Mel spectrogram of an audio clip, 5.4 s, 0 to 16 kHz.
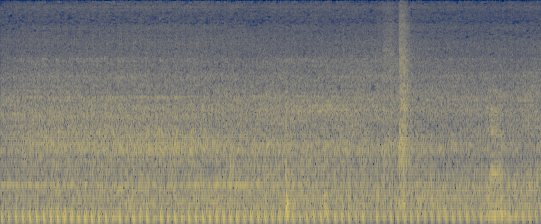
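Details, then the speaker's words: Honda PCX160, about five years old, 45,000 km, after engine overhaul: steady even single-cylinder idle putter about three and a half beats a second, no knocks; earlier boat-like engine noise gone, back to stock. "Okay yan rin niyo yung tunog niya back to stock na yung tunog"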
